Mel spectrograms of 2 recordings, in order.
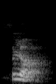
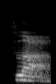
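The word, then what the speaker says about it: flour: you call pronounselves I don't even know how to pronounce it I call it floor pronounce it fla so f l o u r all right so the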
